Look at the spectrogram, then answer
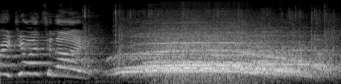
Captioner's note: more applause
